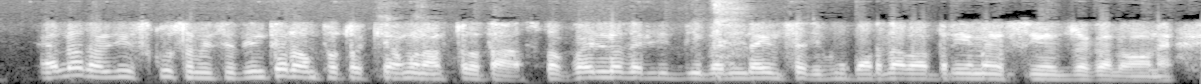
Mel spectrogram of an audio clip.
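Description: Pitched fairly high, a man talks at a very fast pace with ordinary pitch variation and hardly any pauses. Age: 50s. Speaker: hotel industry worker, radio caller. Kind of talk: call-in opinion.

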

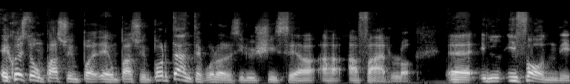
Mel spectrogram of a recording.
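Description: At a medium pitch, a man's voice swings very widely in pitch. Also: moderate pace. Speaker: political commentator. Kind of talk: news commentary.

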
